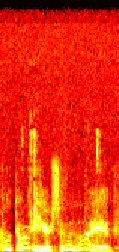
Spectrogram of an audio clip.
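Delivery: happy, bright voice. Greeting someone found still alive, happily. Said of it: "I said it happily".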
